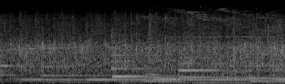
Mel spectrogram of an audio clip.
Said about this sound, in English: Would you clap your hands all over the house here right now?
